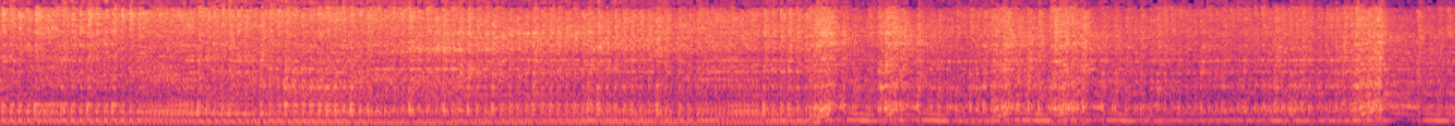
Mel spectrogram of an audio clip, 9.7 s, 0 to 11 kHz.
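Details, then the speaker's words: X2 two-stroke that had been hard to start, restarted right up: revs then settles into steady, slightly uneven note with some clatter, keeps running; later hot, about 150°F front cylinder, 186°F head; starting fault not fully solved. "i'm gonna see if i can get it going again and run it for a few minutes [Music] [Music] okay it started right up my"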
